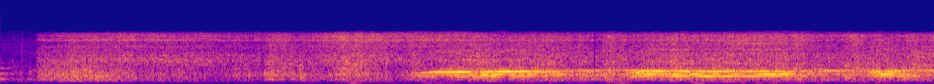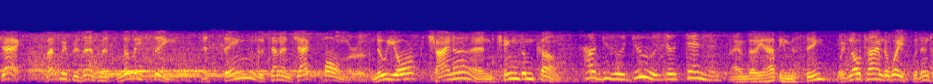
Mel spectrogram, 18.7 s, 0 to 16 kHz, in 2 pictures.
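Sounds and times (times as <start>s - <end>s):
steam train hissing at a railroad station: 0.0s - 18.6s
loud wavering steam whistle blasts: 4.0s - 12.9s
speech: 10.0s - 18.6s.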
